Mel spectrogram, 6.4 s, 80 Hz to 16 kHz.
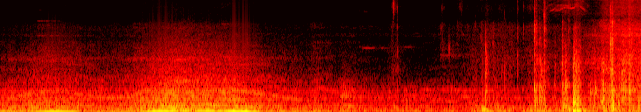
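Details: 2024 Nissan Livina, a little over 5,000 on the odometer, after repairing a cut wire and damaged fuel line that caused a no-start: engine picks up cleanly on a couple of blips and settles back without stumbling; runs healthy now.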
